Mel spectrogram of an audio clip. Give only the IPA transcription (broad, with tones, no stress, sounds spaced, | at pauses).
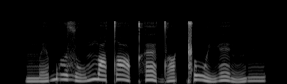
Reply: m e˩˥ b ɯ˦ z u˩˥ m i˦ tˤ o˥˩ kʰ ɛ˥˩ d ʌ˦ ǁ u˥˩ j e˥˩ ŋ i˦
